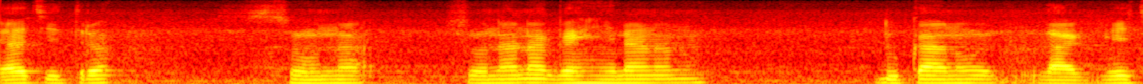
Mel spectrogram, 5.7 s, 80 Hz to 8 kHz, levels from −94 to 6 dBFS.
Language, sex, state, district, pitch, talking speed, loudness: Gujarati, male, Gujarat, Valsad, 130 Hz, 85 wpm, -19 LUFS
